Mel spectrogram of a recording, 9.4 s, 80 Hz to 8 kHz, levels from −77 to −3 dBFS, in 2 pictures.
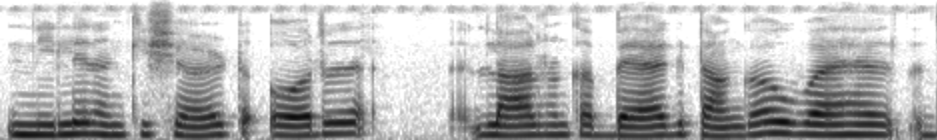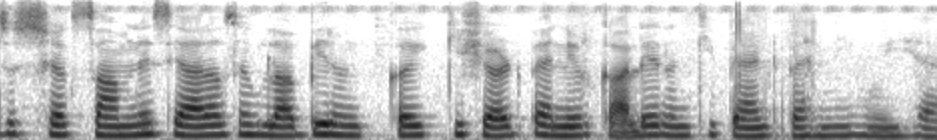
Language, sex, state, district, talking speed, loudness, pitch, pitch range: Hindi, female, Delhi, New Delhi, 190 wpm, -17 LUFS, 200 Hz, 190-210 Hz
